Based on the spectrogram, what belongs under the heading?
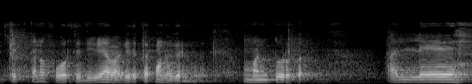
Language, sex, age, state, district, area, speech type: Kannada, male, 18-30, Karnataka, Dharwad, urban, spontaneous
